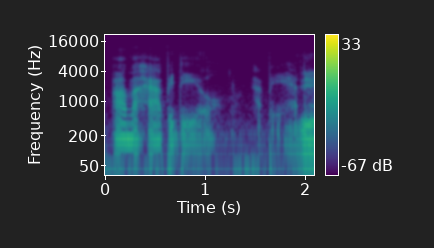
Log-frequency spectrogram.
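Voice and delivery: soft, low happy murmur; whispering contentedly. Real, not acted. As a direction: whisper it to yourself.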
